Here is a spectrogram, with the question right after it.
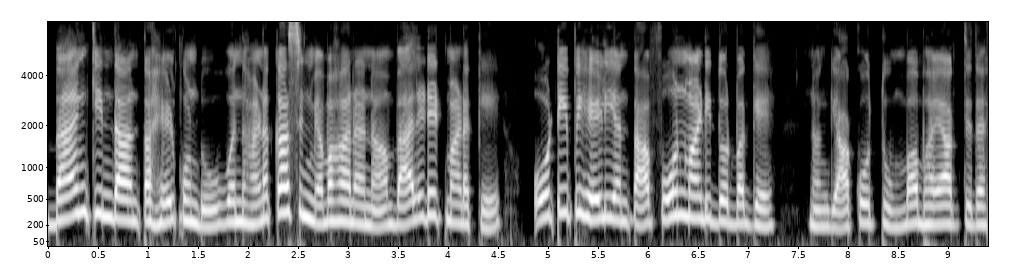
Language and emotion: Kannada, fearful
